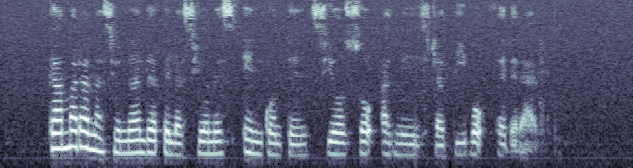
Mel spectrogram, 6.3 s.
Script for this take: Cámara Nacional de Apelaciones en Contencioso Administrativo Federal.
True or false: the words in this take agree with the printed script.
true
